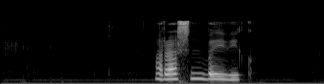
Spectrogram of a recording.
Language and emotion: Russian, neutral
